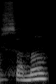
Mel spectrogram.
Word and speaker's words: Samhain: Samhain ou Samin pour ceux qui prononceraient comme ça.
